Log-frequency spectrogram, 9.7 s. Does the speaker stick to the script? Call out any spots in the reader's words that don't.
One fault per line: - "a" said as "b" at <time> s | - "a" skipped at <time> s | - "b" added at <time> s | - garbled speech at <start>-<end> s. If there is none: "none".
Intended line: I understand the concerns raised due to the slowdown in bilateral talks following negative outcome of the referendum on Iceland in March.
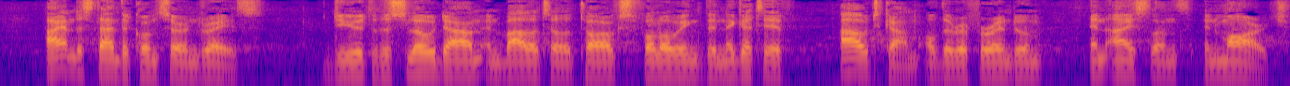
- "the" added at 5.2 s
- "on" said as "in" at 8.2 s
